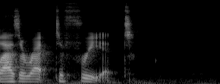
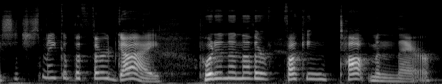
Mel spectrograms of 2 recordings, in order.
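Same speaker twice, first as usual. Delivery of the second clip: higher, insistent "So just make up a third guy"; insistent repeat; 8 semitones higher than usual. Real, not acted. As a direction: push the same idea harder, exasperated. Repeating the fix more insistently.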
